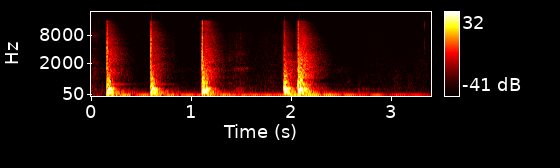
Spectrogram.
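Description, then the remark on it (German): Five sharp, fairly loud knocks on a wooden table, evenly spaced at first and ending with a quick double knock; no voices. “Ich klopfe jetzt wieder auf den Tisch.”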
